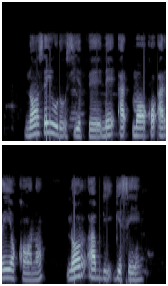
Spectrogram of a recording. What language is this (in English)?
Luo (Kenya and Tanzania)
